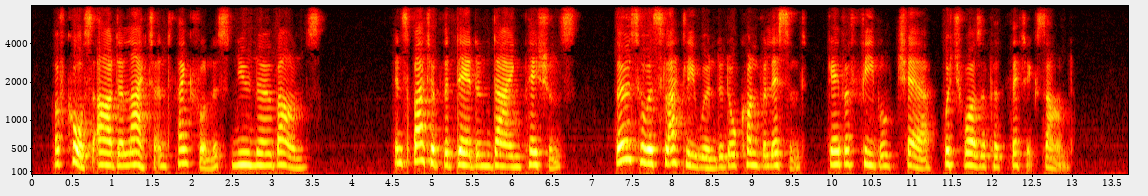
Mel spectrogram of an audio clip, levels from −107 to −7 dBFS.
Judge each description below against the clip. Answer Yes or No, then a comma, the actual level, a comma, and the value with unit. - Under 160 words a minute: Yes, average, 145 wpm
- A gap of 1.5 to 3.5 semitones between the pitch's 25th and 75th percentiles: Yes, average, 3.2 semitones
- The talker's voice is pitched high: Yes, high, 210 Hz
